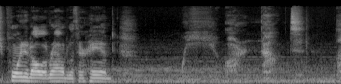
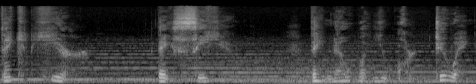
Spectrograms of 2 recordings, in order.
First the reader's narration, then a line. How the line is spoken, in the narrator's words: she softly hissed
